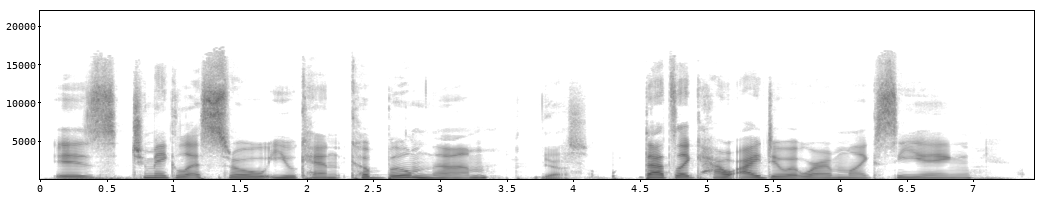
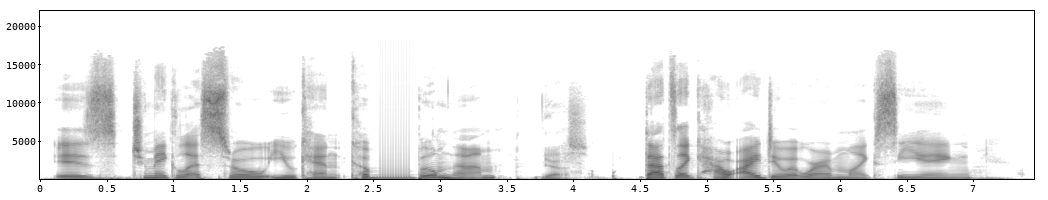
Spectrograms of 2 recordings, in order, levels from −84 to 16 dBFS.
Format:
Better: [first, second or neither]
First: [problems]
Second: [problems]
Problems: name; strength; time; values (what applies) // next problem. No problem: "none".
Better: first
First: none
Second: audio freezing; at 2.5 s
